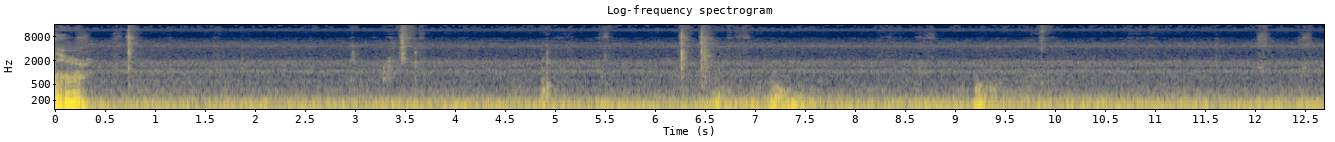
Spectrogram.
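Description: A paintbrush clicks and taps against a paint palette.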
